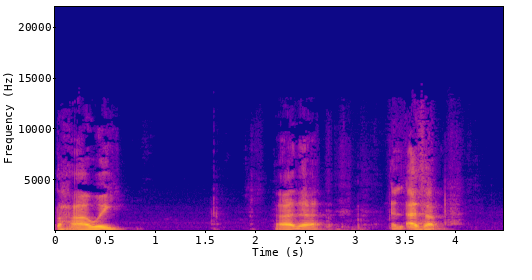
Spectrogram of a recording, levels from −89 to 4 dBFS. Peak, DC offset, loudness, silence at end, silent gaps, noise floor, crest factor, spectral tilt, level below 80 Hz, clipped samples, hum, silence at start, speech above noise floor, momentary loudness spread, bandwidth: -2 dBFS; under 0.1%; -17 LUFS; 0.45 s; none; -61 dBFS; 18 dB; -6.5 dB/octave; -52 dBFS; under 0.1%; none; 0 s; 45 dB; 18 LU; 12.5 kHz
